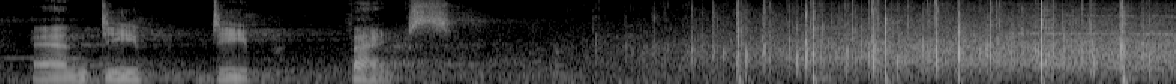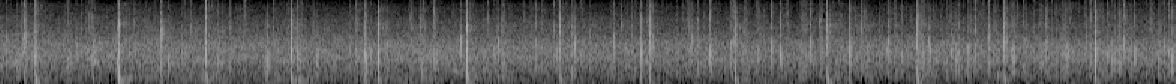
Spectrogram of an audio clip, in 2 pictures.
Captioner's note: applause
